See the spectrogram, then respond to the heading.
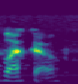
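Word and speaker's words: Vlatko: I'm sure I'm going to butcher his name, but Vladko, right? – Yeah, Vladko.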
